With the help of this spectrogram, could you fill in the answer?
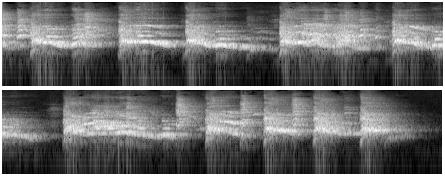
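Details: One-year-old female Pomeranian indoors in the morning, still crated before being let out, singing her special attention-seeking song while her sister joins in; loud, wavering howls and yips in overlapping bursts, nearly continuous with brief pauses.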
